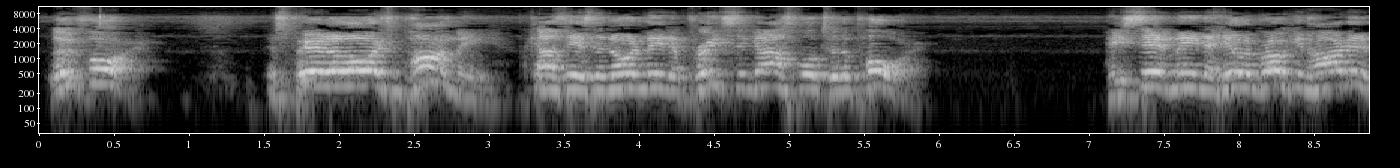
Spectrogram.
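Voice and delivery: booming scripture reading; preaching scripture. Acted. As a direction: proclaim it to the congregation.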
